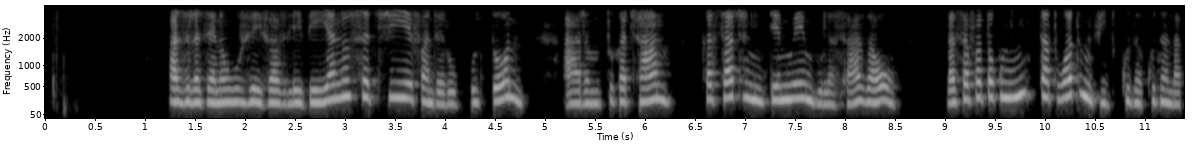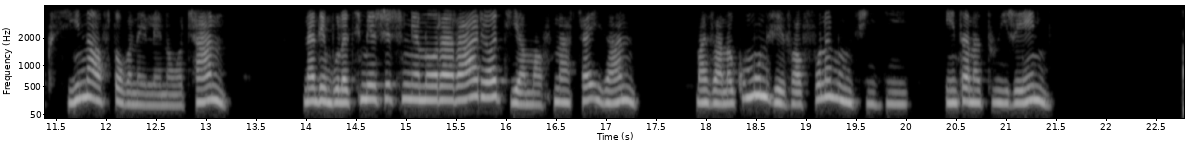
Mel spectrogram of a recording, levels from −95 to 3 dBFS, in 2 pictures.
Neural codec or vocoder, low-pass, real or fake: none; 3.6 kHz; real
